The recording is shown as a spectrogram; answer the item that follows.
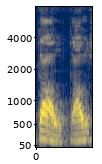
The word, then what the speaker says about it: কাল: আর কাল শব্দের পরে কাল প্লাস অ এসেছে, যেহেতু অ এসেছে বিশেষণের পর, যার কারণে এটার উচ্চারণ কেমন হয়ে যাবে? সংবিত ও এর মতো, অর্থাৎ উচ্চারণ হবে কালো।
